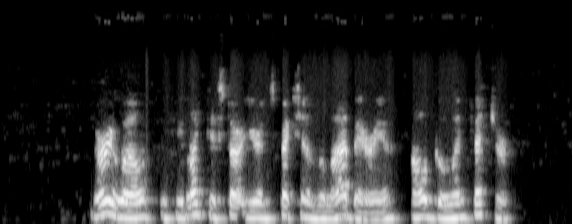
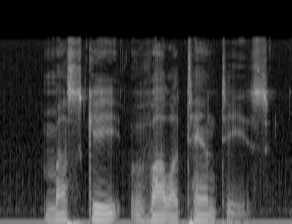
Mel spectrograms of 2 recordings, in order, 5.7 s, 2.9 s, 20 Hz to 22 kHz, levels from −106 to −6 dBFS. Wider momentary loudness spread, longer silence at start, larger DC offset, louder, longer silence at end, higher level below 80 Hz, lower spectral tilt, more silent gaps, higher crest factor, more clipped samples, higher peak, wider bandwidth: about the same, 10 LU vs 10 LU; first, 0.95 s vs 0 s; neither; first, -19 LUFS vs -42 LUFS; first, 0.65 s vs 0 s; second, -58 dBFS vs -50 dBFS; first, -10.5 dB/octave vs -5 dB/octave; neither; about the same, 16 dB vs 18 dB; neither; first, -4 dBFS vs -24 dBFS; second, 4.9 kHz vs 11 kHz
